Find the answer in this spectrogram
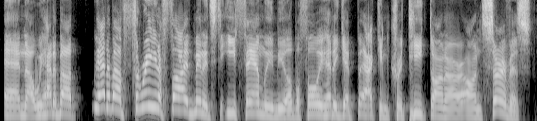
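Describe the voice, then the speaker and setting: Male podcast host with a high voice and a loose, rambling manner, recorded dry and close. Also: animated, a little fast, no room sound. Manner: rambling storyteller, many fillers. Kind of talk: casual interview chat.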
